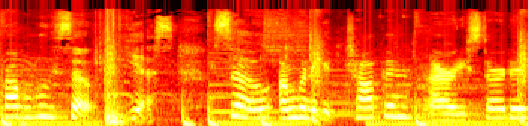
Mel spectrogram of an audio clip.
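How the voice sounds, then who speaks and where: Music can be heard in the background. Over it, a woman talks at a moderate pace. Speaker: photographer. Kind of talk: casual cooking vlog talk to camera. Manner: casual, chatty.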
